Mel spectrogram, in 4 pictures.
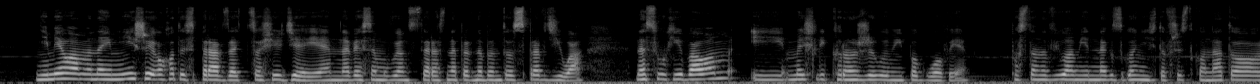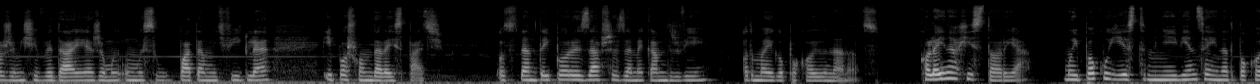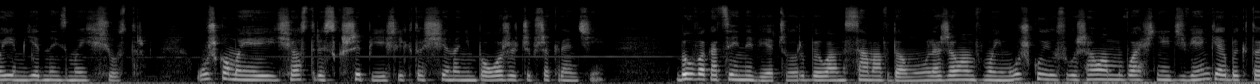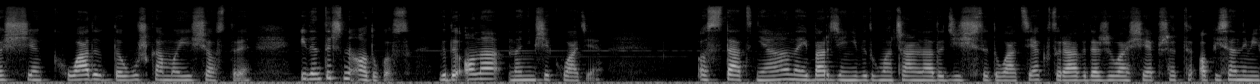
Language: Polish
